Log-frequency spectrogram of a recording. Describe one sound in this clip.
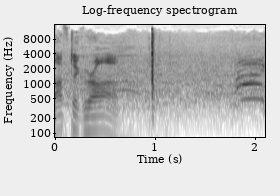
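A ball pops into a catcher's mitt.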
